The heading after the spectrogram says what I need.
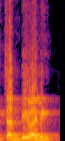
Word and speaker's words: Chandivali: It is actually Chandivali. How do Yeah, you, as a Malayali, not? How do you keep a straight face when you drive past Chandivali?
